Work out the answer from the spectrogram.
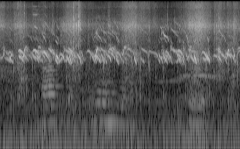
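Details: Chickens chirping: a dense chorus of short, high, downward-slurred peeps overlapping continuously, with a few lower soft notes beneath and steady background hum.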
